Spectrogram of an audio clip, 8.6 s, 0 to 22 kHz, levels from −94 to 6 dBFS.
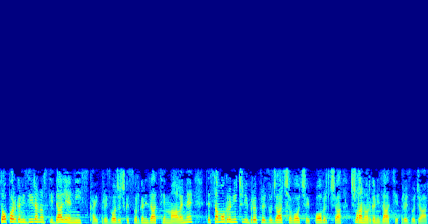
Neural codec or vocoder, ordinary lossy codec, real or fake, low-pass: none; none; real; 5.4 kHz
